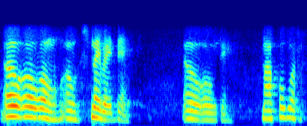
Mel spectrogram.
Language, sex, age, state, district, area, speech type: Bodo, female, 45-60, Assam, Kokrajhar, urban, conversation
